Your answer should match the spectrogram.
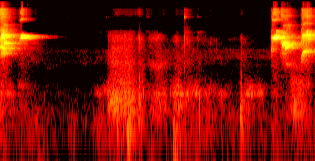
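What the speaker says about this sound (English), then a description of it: "I have little lovebirds in the bird cage over there." Pet lovebirds in a bird cage give sharp high squeaks and chirps in short bursts at the start and end, with quiet faint rustling between.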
